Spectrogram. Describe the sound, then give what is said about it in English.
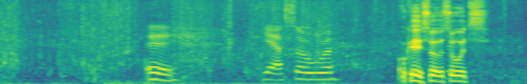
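Steady, continuous sloshing and swishing of shallow water as people walk through a slightly brackish freshwater lake on reflooded coastal land, with people's voices speaking over it in short bursts. “And instead of turning it all back to ocean, then they decided to make both a coastal part, which is open to the ocean, and then this freshwater lake that we're walking in now.”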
